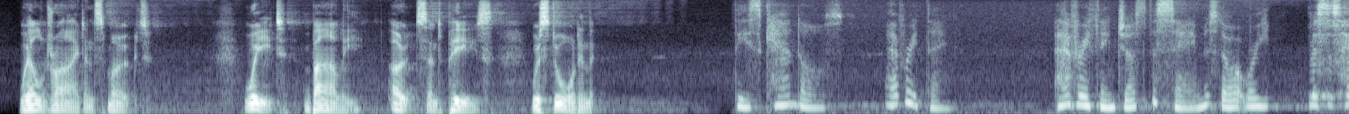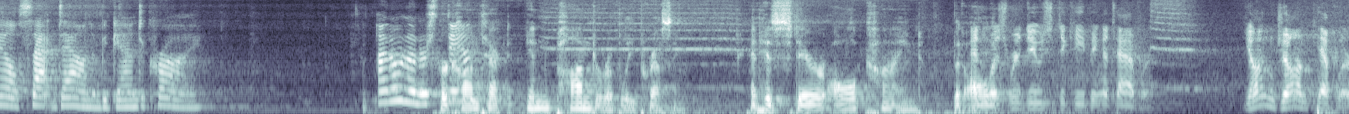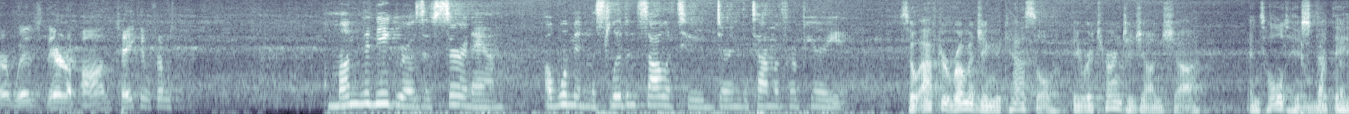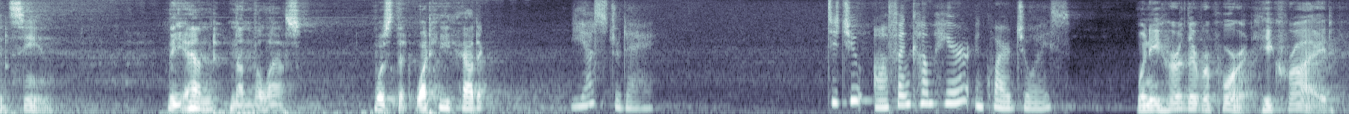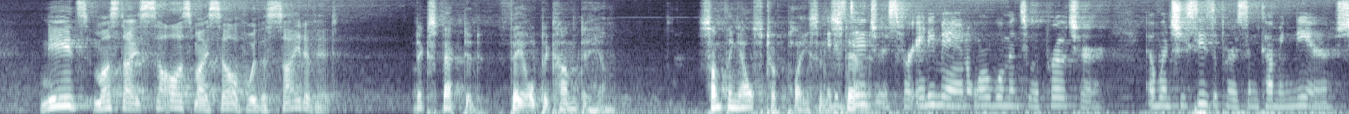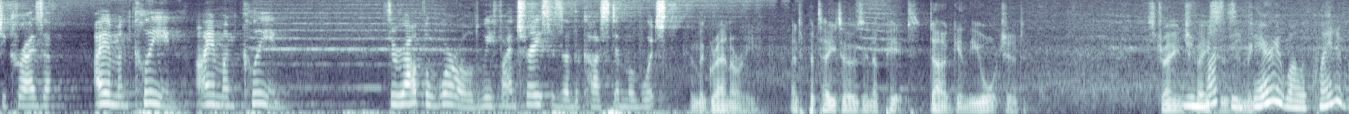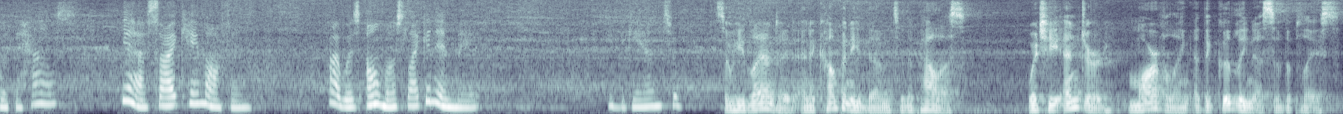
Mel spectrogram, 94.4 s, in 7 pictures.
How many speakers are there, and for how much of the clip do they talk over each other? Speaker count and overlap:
7, about 4%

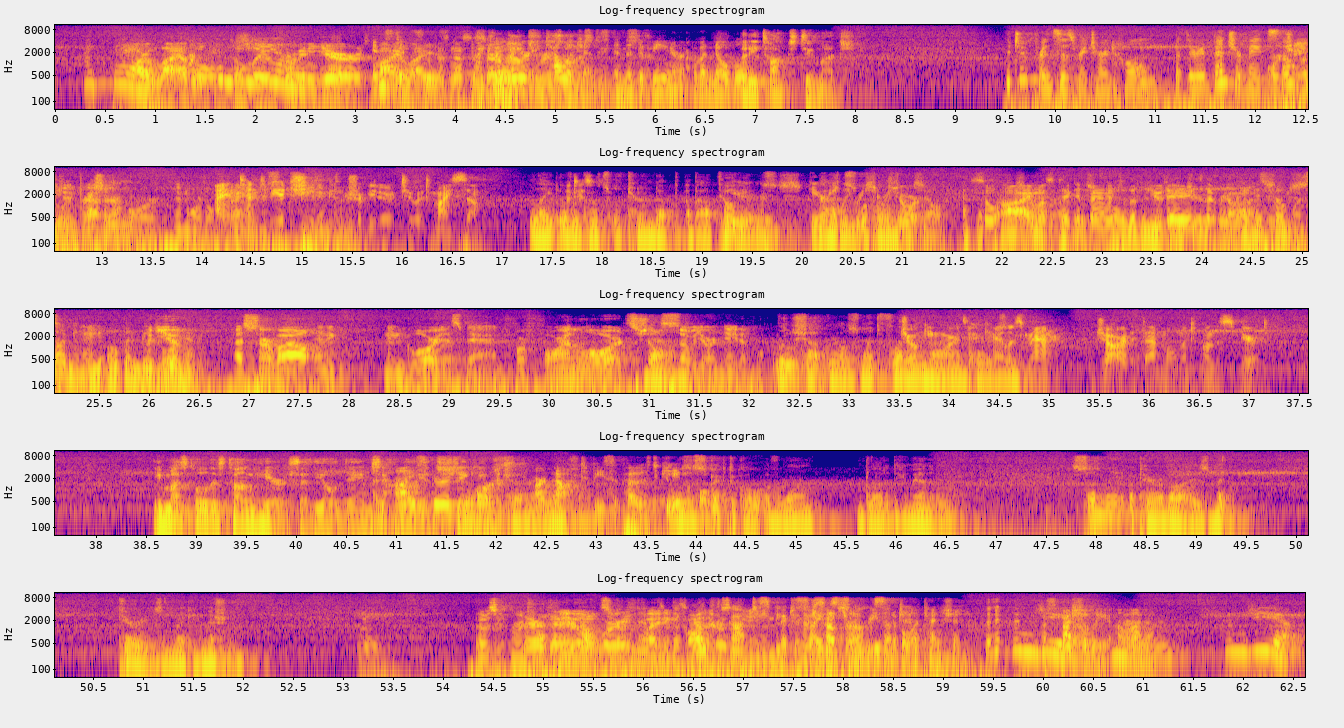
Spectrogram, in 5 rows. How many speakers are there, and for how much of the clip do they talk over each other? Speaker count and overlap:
9, about 48%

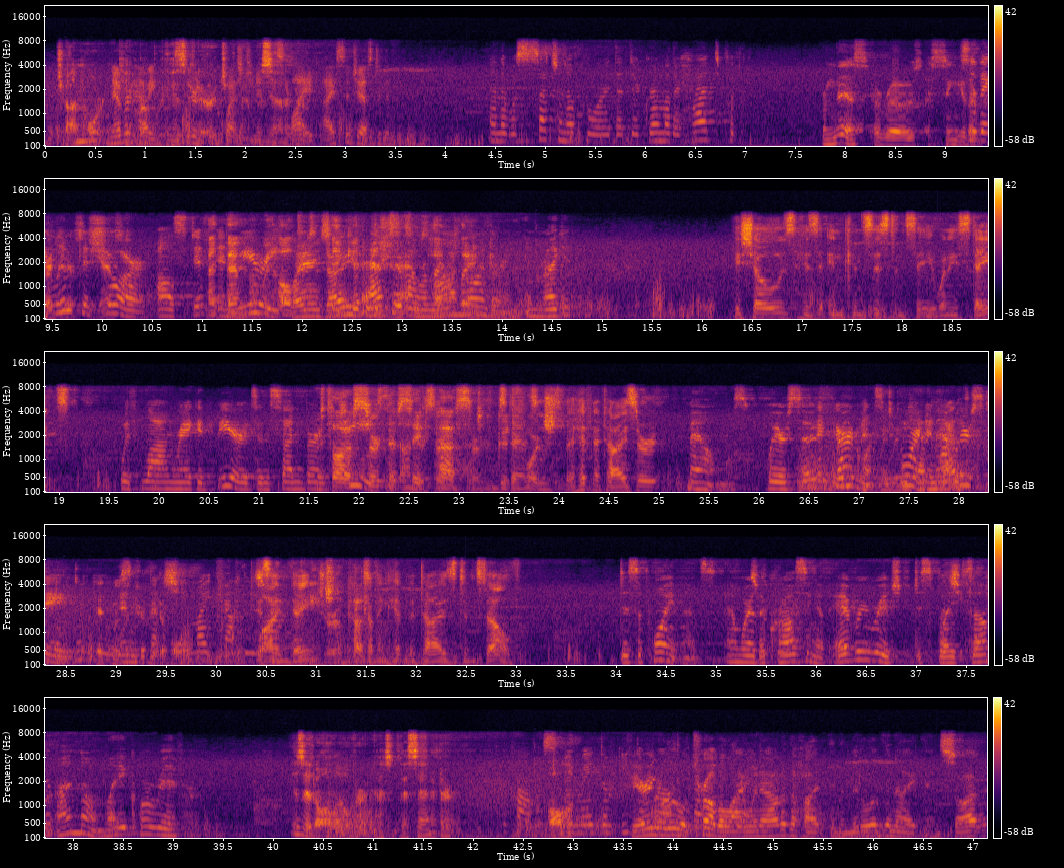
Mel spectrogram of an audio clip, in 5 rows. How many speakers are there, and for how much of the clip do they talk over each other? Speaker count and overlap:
9, about 41%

